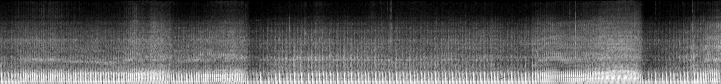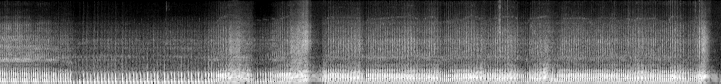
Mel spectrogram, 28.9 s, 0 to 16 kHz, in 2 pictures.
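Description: Honda CRF450R's single-cylinder four-stroke engine running under load at low revs, revved up in short bursts a few times. The sound drops briefly just before two-thirds of the way through, then picks up again.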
